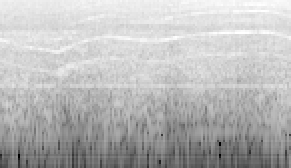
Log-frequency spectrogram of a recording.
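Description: Shark vacuum cleaner running with a small brush attachment pushed over an upholstered sofa cushion; the motor's whine rises and falls as the brush moves.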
